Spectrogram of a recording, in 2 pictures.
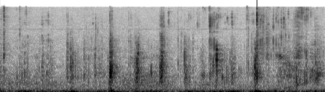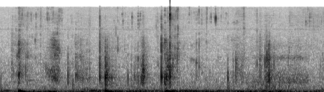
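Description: Close-miked chewing and wet lip smacking of a person eating handfuls of curried rice and chicken, with many short sticky mouth clicks, several a second.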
